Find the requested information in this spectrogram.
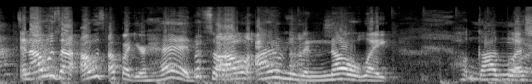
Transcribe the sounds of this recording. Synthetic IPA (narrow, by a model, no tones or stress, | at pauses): ʔɨ̃ñaɪwʌzʌʔaɪwʌzʌpɨ̃nə˞ɦɛd̥soʊaɪa̰ɪɾõʊ̃ntivɨ̃nːoʊlaɪk̚ | hoɡ̥ɑd̚blɛs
